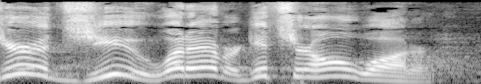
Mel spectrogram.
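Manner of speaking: put-on sarcasm, dismissive tone. A storyteller retells a woman at a well refusing a man's request: mock-sarcastic brush-off. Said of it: "I believe she's being sarcastic".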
